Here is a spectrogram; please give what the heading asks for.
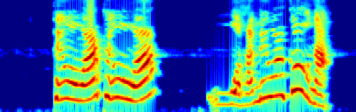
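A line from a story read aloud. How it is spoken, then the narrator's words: Calling out. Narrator (Chinese): 妈妈就叫了起来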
